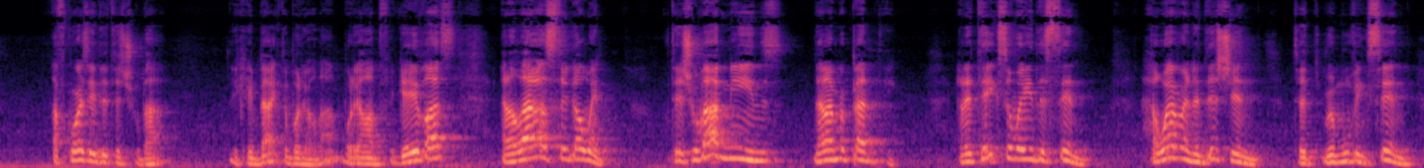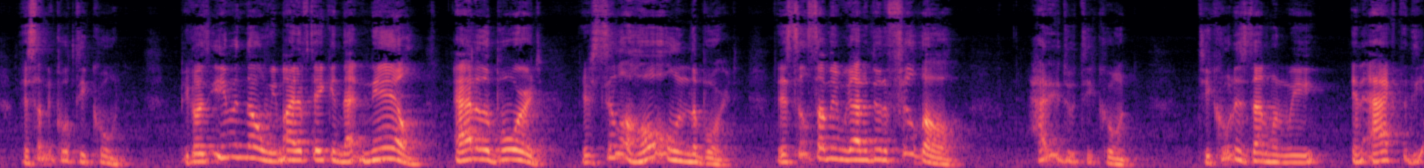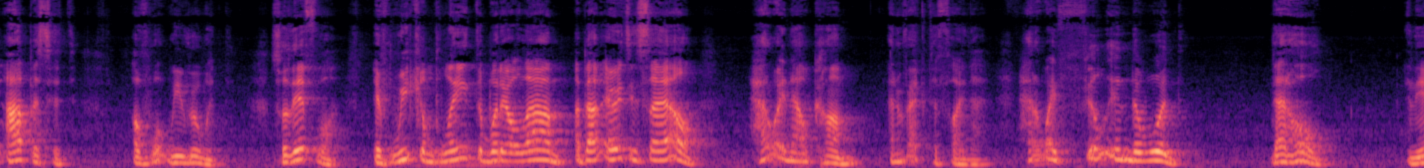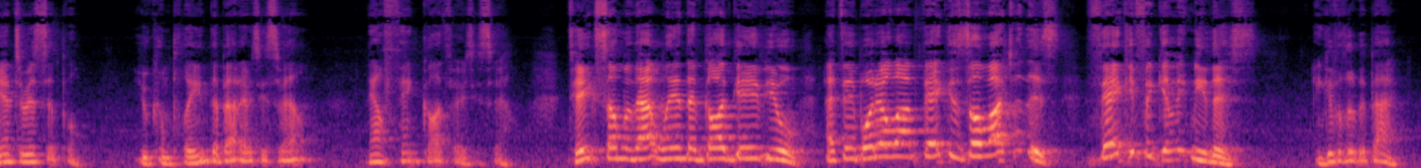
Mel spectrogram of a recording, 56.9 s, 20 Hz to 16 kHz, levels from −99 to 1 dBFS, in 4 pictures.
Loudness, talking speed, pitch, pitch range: -24 LUFS, 170 wpm, 180 Hz, 135-210 Hz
